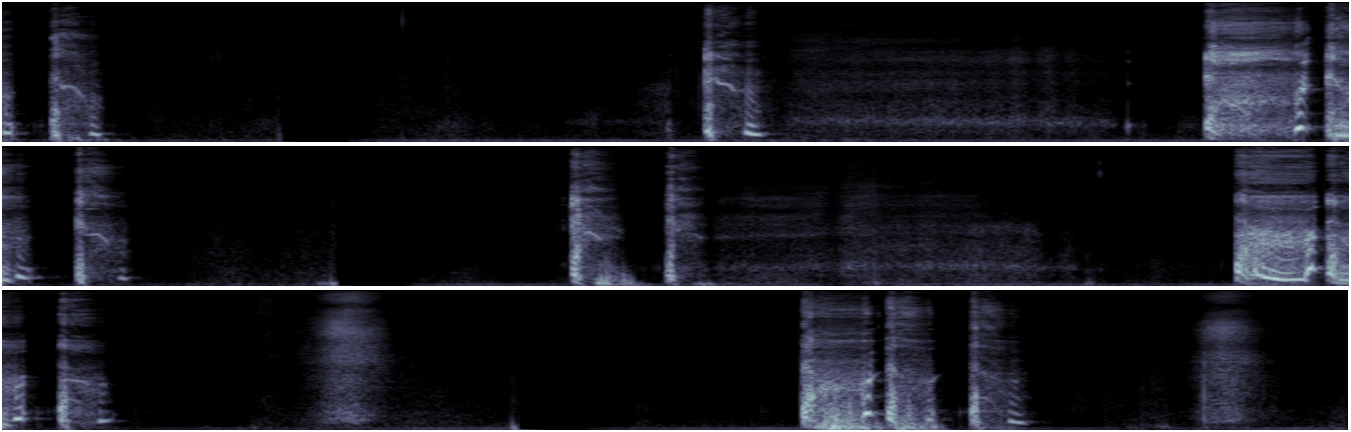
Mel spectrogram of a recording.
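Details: Several short, harsh adult coughs in brief clusters with quiet breaths between, after a week of sore throat and blocked nose; first coughing episode, slightly burning throat and chest; cough.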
